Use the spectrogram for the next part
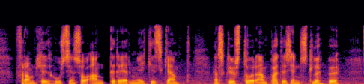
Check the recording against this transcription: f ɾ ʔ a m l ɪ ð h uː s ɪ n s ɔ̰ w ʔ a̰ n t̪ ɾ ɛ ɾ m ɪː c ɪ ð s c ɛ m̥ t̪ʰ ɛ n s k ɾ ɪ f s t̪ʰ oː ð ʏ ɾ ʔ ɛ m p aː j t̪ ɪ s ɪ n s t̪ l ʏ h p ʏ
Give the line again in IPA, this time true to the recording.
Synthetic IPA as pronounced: f ɾ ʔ a m l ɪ ð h uː s ɪ n s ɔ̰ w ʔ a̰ n t̪ ɾ ɛ ɾ m ɪː c ɪ ð s c ɛ m̥ t̪ ɛ n s k ɾ ɪ f s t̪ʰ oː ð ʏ ɾ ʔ ɛ m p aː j t̪ ɪ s ɪ n s t̪ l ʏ h p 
